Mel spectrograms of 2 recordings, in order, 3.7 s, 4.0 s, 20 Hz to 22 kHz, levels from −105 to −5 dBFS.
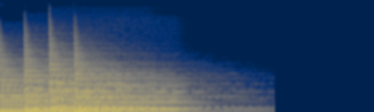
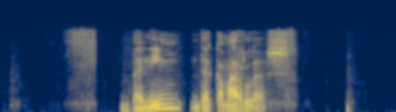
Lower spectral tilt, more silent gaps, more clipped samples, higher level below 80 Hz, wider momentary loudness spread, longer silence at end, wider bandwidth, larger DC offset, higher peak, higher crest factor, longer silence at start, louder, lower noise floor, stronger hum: first, -8 dB/octave vs -6.5 dB/octave; neither; neither; first, -34 dBFS vs -56 dBFS; second, 13 LU vs 24 LU; first, 1.7 s vs 1.05 s; first, 10.5 kHz vs 7.6 kHz; neither; second, -10 dBFS vs -2 dBFS; about the same, 18 dB vs 20 dB; second, 0 s vs 0.75 s; second, -27 LUFS vs -20 LUFS; first, -57 dBFS vs -46 dBFS; first, 50 Hz at -45 dBFS vs none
